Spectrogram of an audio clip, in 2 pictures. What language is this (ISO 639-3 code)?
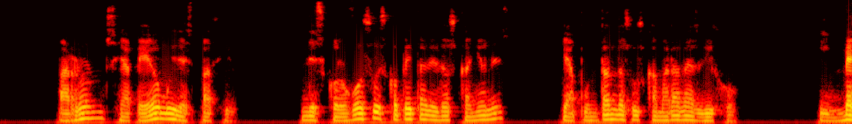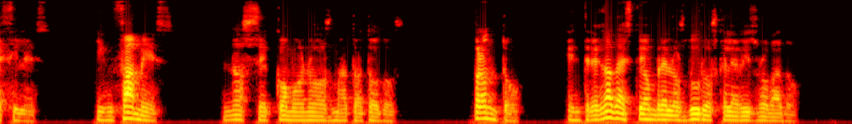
spa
